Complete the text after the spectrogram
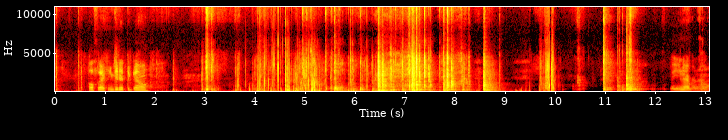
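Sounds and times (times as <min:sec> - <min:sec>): objects knocking and rattling: 0:02.3 - 0:12.0.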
